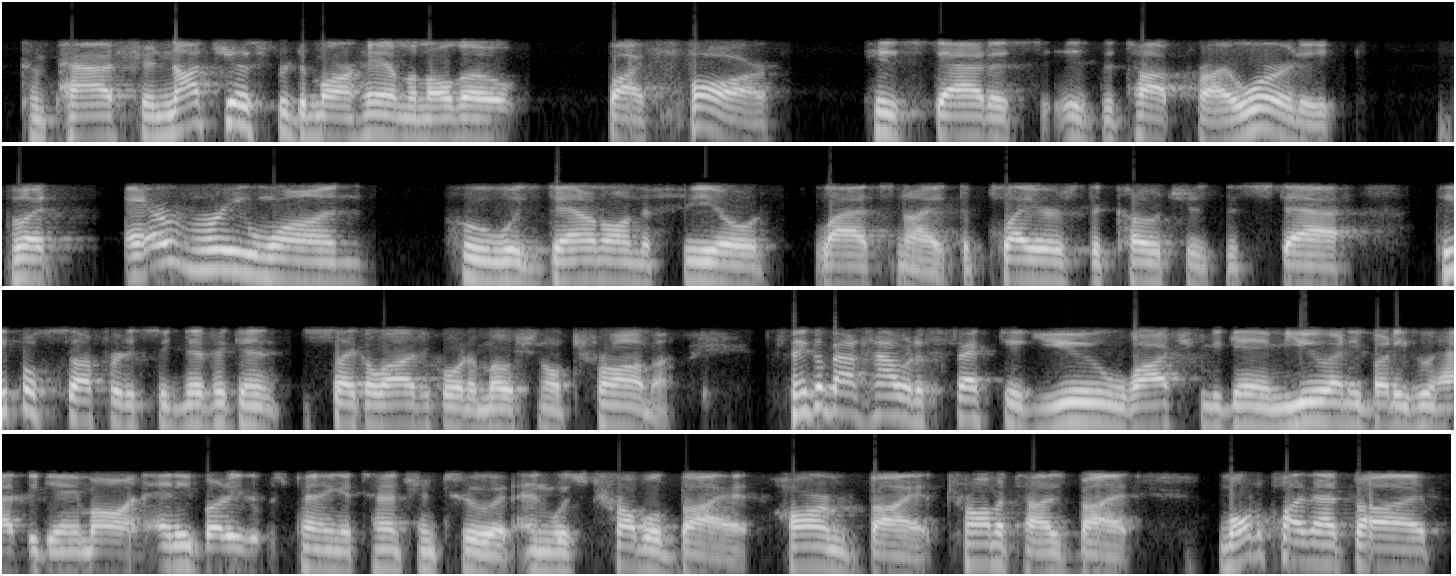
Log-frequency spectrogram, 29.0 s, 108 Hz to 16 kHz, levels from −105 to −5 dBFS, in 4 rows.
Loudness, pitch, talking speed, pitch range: -28 LUFS, 135 Hz, 155 wpm, 125-145 Hz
